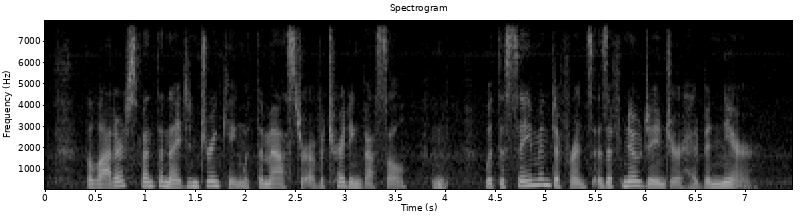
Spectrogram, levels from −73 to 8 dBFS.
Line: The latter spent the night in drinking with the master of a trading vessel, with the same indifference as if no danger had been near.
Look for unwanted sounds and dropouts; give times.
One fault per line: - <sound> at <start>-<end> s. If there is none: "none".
- laugh at 3.9-4.0 s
